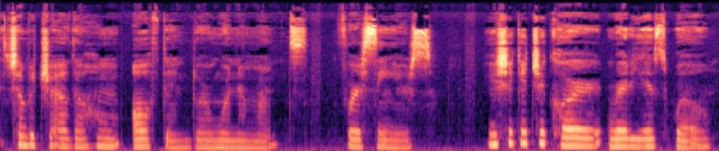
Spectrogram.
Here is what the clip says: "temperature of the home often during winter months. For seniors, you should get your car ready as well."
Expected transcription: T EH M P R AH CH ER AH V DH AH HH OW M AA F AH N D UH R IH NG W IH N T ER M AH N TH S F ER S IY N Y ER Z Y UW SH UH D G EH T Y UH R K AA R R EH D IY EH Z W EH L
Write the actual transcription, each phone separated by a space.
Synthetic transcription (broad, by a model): T EH M P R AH CH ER AH V DH AH HH OW M AA F AH N D UH R IH NG W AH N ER M AH N TH S F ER S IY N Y ER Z Y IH SH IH D G EH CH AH R K AA R R EH D IY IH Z W EH L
